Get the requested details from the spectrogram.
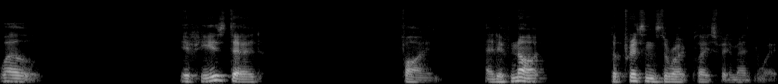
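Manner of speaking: rough, grating, gravelly raspy voice. Storyteller voicing a recognized voice from behind the grate, raspy, gravelly voice. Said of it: "the graspy, gravelly voice saying".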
